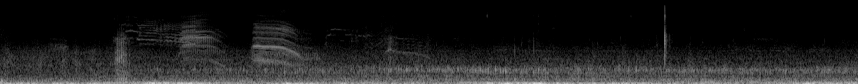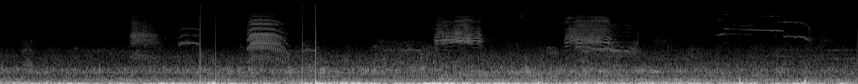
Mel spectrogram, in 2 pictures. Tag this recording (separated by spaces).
water city river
